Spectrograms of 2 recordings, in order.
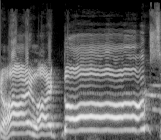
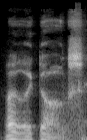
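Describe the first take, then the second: First: It is said loudly and excitedly. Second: It is said quietly and boringly.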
